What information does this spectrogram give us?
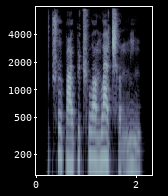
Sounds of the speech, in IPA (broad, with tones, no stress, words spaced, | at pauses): t͡sʰɹ̩˥˩pɑ˧˥ʊ̯py˧ ʈ͡ʂʰwɔ˥˧ n̪wä˥˩ ʈ͡ʂʰɤ̰˨˩ŋmi˥˩ŋ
